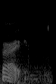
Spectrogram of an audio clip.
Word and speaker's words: pi: And now we're going to know some facts about pi. First fact, where did the symbol come from? Pi is a Greek letter pronounced like the English letter P and means perimeter.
